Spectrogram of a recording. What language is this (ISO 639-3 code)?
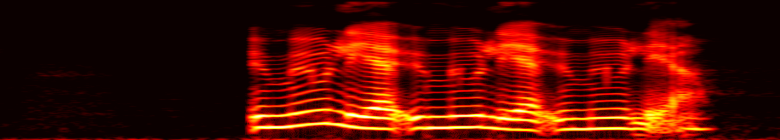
nor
